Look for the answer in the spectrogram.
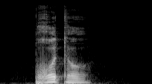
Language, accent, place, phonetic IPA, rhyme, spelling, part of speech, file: German, Germany, Berlin, [ˈbʁʊto], -ʊto, brutto, adverb, De-brutto.ogg
- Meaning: gross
